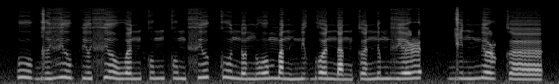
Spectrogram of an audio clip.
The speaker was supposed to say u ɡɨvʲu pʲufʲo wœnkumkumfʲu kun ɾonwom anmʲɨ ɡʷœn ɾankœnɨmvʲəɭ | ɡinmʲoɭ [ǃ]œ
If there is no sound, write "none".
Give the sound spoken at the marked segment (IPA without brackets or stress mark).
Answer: k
